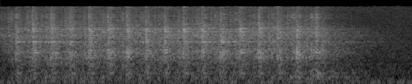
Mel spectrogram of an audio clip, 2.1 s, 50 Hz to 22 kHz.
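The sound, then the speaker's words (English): Rapid, evenly spaced keyboard clicks rattle along in a quick mechanical rhythm for under two seconds, then cut off, leaving only a faint hiss. No voices are heard. “that guy types fast. It sounds like he's only typing like 2 that letters.”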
